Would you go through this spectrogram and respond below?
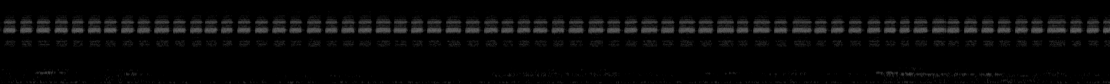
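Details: Cicadas in a summer morning chorus: a dense, hissing buzz high in pitch, throbbing steadily about three times per second without pause, with faint low murmurs beneath.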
